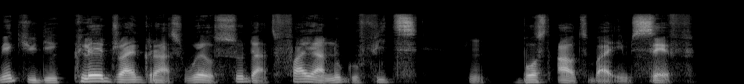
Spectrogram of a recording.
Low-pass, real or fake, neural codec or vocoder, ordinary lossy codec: 10.8 kHz; real; none; AAC, 48 kbps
